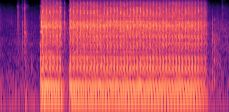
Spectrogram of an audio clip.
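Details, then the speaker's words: Demolition hammer chipping hardened concrete around the cutting ring of a Putzmeister concrete pump hopper: hammers fast and steady, then pounding fades and bogs down mid-run, struggling; something wrong with the hammer, cause unclear. "I hear the big boy hammer's having some problems. Something's definitely up with this thing."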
